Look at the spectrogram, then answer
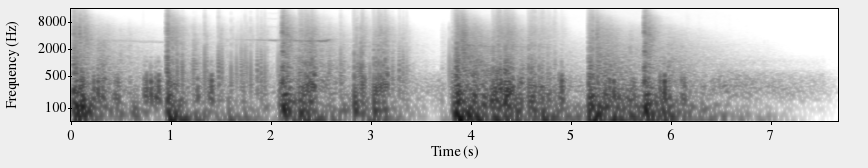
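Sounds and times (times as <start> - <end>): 
festive victory fireworks: 0.0 - 7.1.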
